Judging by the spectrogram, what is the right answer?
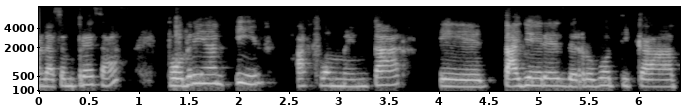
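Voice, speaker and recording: Husky Mexican woman in her forties. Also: mid-range voice, dry recording, dull audio. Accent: Mexican Spanish. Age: 40s. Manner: earnest, explanatory, uses many rhetorical "¿no?" tags. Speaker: guest, gender and care policy specialist. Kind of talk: podcast interview.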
